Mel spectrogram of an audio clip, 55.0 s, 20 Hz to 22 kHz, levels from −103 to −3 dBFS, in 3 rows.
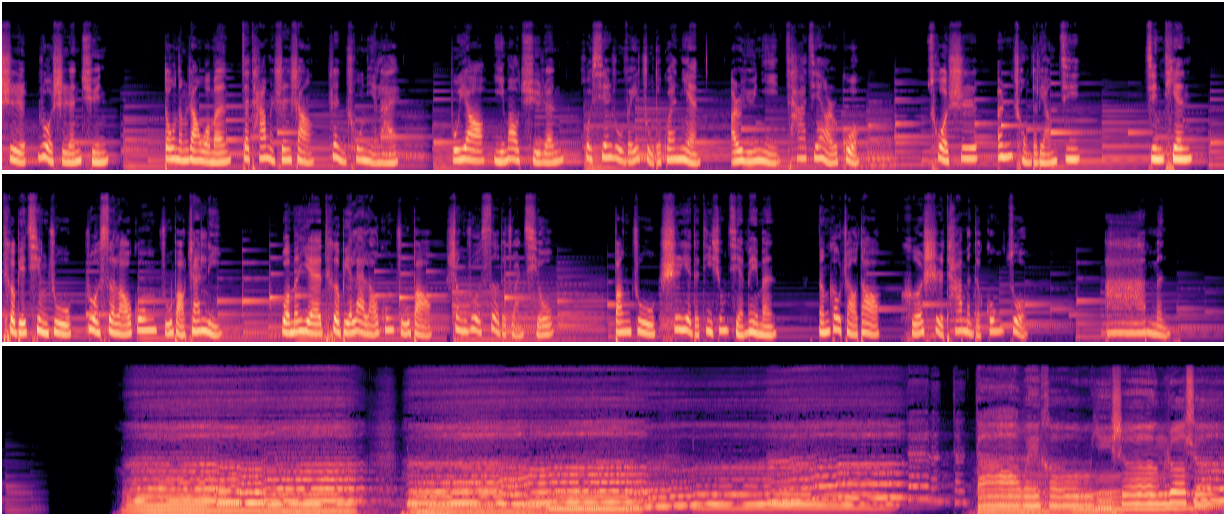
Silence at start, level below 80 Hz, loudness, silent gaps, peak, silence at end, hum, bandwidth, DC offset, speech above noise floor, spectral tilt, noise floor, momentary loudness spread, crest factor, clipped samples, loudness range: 0 s; -44 dBFS; -24 LUFS; 37.38-38.28 s; -4 dBFS; 0 s; none; 14 kHz; under 0.1%; 37 dB; -7 dB/octave; -59 dBFS; 15 LU; 20 dB; under 0.1%; 7 LU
